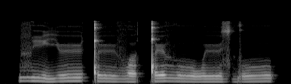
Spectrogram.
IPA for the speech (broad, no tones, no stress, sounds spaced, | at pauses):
v i j ʉː ǃ ʉː v ɤ ǃ ʏ v uː w ʉː z ɡ uː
